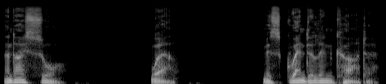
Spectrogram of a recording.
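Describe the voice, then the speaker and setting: A man voicing a prim, gossipy woman from an English village in a story, fluttery, breathy and self-important. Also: extremely low pitch, very animated, takes it slowly, no room sound, clean studio sound, full character voice.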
